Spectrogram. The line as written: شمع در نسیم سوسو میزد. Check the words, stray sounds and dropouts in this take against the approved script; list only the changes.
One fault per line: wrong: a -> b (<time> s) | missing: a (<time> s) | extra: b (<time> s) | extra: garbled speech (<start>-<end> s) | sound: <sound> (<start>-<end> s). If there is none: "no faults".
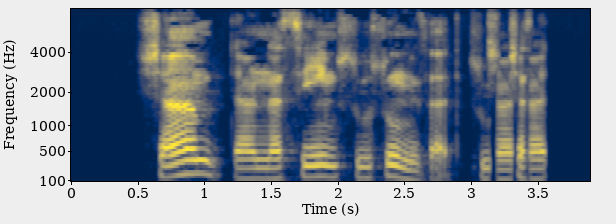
extra: garbled speech (3.0-3.6 s)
